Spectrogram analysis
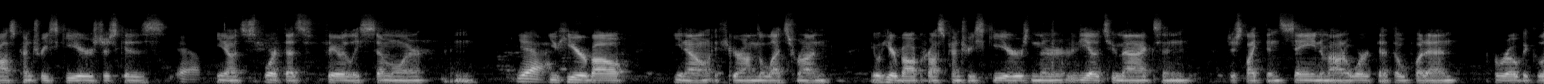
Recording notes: Returns to the program via a Zoom call we recorded earlier this week.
